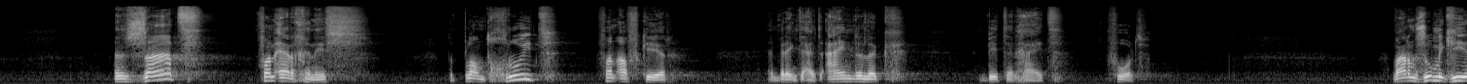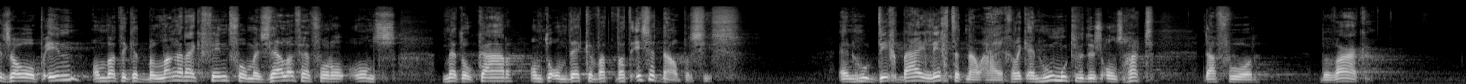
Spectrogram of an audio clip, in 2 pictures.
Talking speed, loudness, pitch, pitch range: 120 wpm, -18 LUFS, 145 Hz, 120-165 Hz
